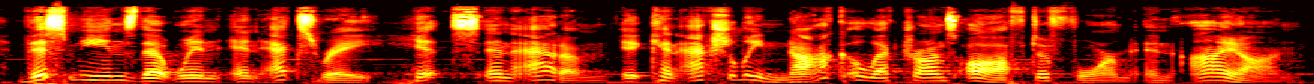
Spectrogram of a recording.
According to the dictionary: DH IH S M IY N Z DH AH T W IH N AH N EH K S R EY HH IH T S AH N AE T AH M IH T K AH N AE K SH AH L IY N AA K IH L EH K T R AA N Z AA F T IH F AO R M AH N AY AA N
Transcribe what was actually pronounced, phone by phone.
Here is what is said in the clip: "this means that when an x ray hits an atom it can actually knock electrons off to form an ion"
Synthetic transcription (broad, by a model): DH IH S M IY N Z DH AH T W IH N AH N EH K S R EY HH IH T S AH N AE T AH M IH T K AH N AE K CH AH L IY N AA K IH L EH K T R AA N Z AA F T IH F AO R M AH N AY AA N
